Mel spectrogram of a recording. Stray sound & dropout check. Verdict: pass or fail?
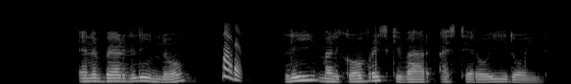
fail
